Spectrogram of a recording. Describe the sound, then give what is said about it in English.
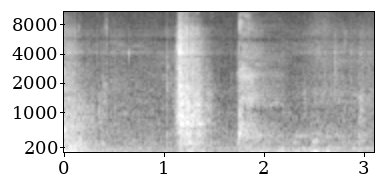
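A door is opened for an arriving guest with two sharp clatters about half a second apart, likely the latch and then the door swinging, over a quiet room hum with no one speaking. “can you open the door there for him?”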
